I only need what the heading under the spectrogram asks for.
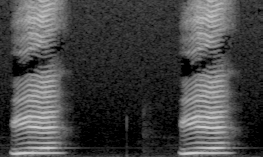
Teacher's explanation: The first tone is a high-level tone.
